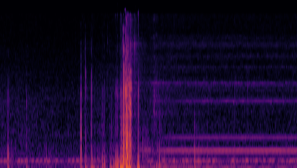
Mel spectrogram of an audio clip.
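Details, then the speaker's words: Mini beer fridge of unknown age that had quit, compressor restarting promptly: a click, then a steady low electric hum that holds evenly as it is unplugged and replugged; normal compressor start. "all right hear that turn it right on let's unplug it and plug it in again right back on"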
